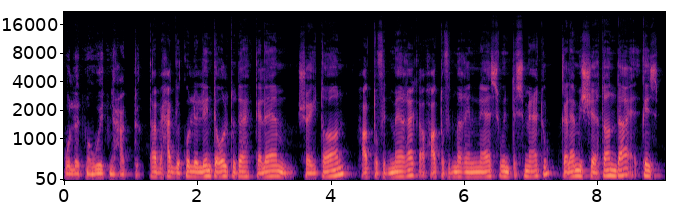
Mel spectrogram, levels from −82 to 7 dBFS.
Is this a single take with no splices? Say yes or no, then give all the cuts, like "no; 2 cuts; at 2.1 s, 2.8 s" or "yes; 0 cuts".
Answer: no; 1 cut; at 1.2 s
